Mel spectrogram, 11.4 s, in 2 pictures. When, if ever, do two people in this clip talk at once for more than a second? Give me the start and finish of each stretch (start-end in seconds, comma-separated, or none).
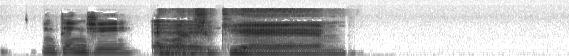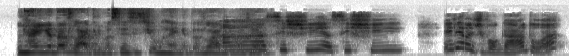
none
